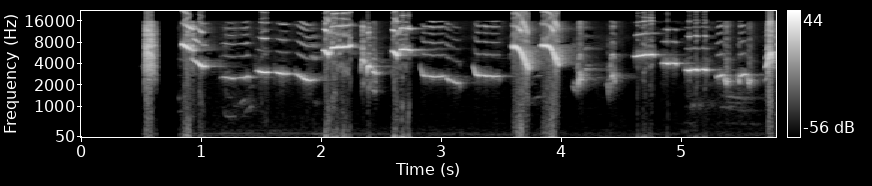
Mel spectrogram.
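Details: After a short silence a male sikatan gunung flycatcher starts a training-lure song: sweet descending whistles mixed with sharp high chirps and quick warbled notes, delivered continuously.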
